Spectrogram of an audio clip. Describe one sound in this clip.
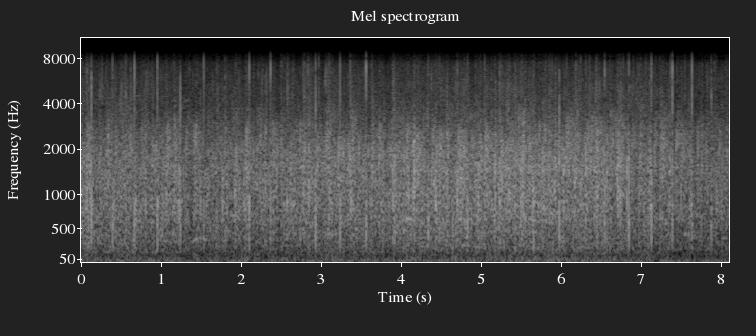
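An audience applauds and cheers in a large echoing room.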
